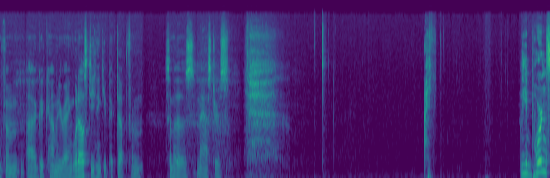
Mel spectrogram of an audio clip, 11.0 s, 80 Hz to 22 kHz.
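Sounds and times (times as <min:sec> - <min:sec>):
mouth click: 0:06.2 - 0:07.4.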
